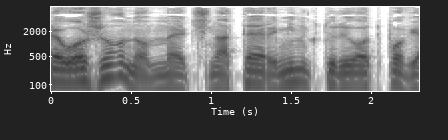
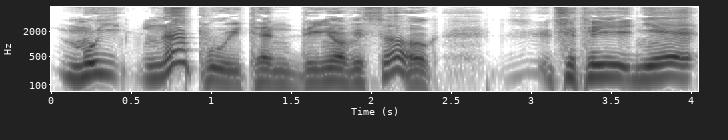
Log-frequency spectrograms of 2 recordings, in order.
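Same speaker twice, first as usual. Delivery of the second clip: higher, halting, incredulous question; stammering, scared but excited; 6 semitones higher, 4 dB louder, slower than usual. A narrator's reading. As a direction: piece it together in nervous excitement. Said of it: "wyjąkał z miną trochę wystraszoną, ale i podekscytowaną".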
